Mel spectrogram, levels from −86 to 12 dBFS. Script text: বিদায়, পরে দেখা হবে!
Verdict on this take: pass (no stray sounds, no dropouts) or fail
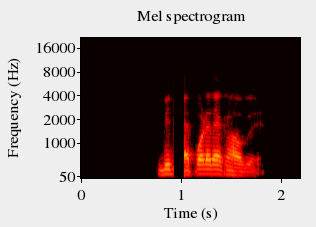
fail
